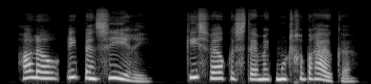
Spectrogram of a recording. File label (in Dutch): nl-NL klaar; iOS 26 Sounds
